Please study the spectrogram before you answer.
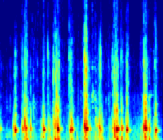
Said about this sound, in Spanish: y mil y pico caballos que se mueven hacia adelante, acompasando el ruido de los cascos y herraduras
